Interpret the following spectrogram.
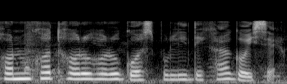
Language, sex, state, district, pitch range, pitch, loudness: Assamese, female, Assam, Kamrup Metropolitan, 215-255 Hz, 245 Hz, -13 LUFS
